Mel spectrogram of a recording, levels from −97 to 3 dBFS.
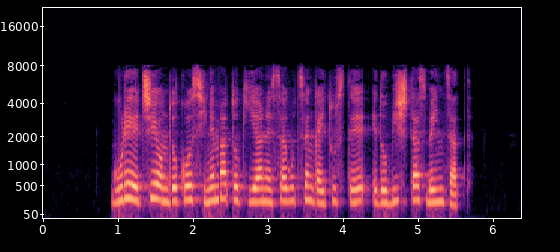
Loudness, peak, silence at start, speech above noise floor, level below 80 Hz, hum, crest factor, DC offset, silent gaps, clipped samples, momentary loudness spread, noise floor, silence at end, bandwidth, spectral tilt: -16 LUFS; -2 dBFS; 0.9 s; 69 dB; -54 dBFS; none; 16 dB; under 0.1%; none; under 0.1%; 7 LU; -85 dBFS; 0.85 s; 8.2 kHz; -3.5 dB/octave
